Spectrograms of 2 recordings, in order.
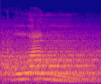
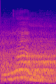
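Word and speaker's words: لن: Jadi coba kita lihat ayat ongkok ini diawali dengan kalimat lan walan tard antal yahudu walan nasoro dan seterusnya. Jadi bukan la tapi lan kita membacanya.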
